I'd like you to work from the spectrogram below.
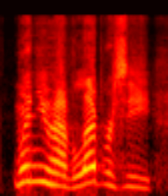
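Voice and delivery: ordinary talk, nothing marked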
